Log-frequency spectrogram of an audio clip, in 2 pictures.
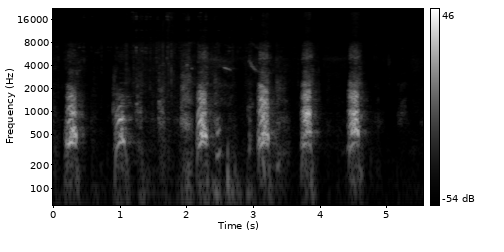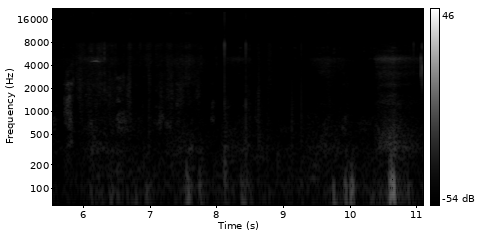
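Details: Kangal pups barking, six loud irregular barks over the first five seconds, then near silence with only faint rustles and a few soft distant sounds.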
